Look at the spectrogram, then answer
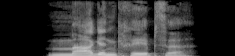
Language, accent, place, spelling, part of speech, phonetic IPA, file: German, Germany, Berlin, Magenkrebse, noun, [ˈmaːɡn̩ˌkʁeːpsə], De-Magenkrebse.ogg
- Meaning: nominative/accusative/genitive plural of Magenkrebs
